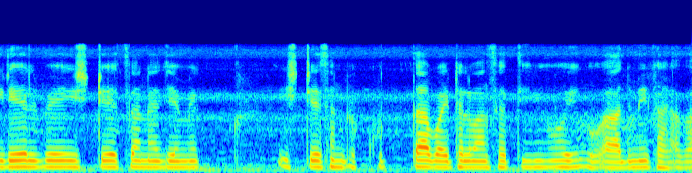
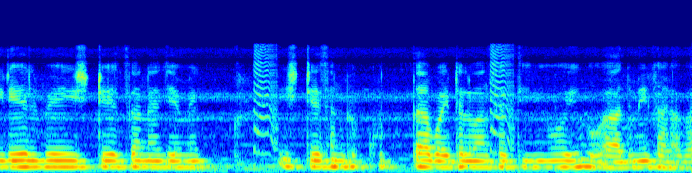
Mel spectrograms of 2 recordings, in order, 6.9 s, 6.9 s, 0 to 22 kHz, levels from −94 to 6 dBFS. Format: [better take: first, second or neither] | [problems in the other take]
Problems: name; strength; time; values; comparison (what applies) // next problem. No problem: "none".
first | background sound (Cupboard open or close / Door); 20 dB below the speech // room echo; dies away in 0.4 s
